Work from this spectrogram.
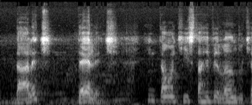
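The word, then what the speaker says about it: דלת: E porta em hebraico se pronuncia Delet. Veja que muda só o A para E. Dalet, Delet.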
